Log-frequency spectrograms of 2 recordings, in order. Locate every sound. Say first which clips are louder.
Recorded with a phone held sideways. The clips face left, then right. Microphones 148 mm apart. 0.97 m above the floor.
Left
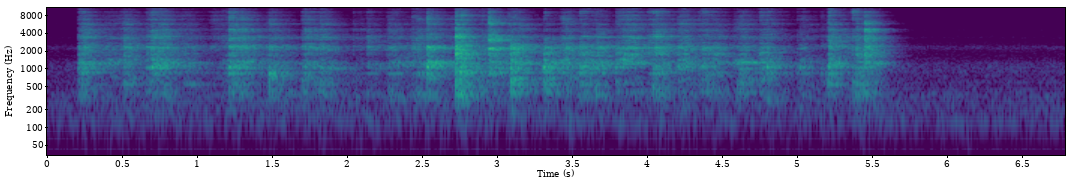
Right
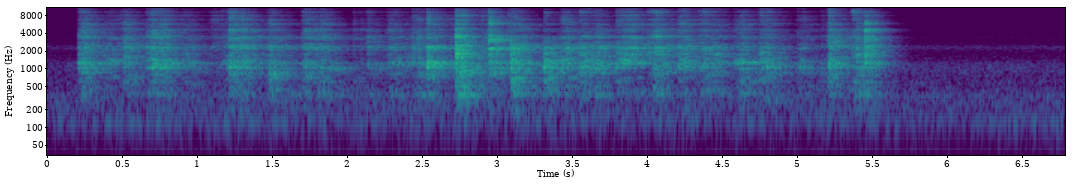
0.2 s scissors: even; 40° left (ahead or behind), 1.0 m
